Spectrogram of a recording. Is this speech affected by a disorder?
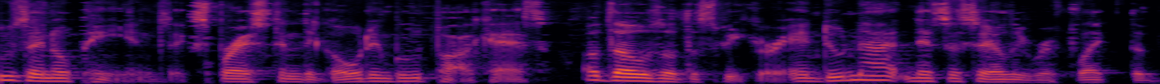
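No.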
